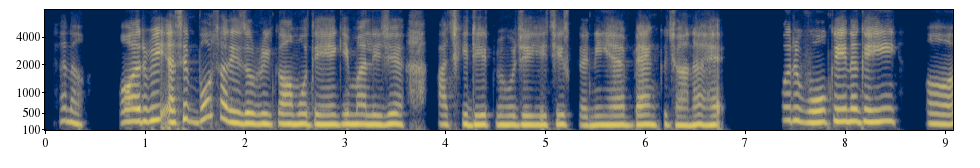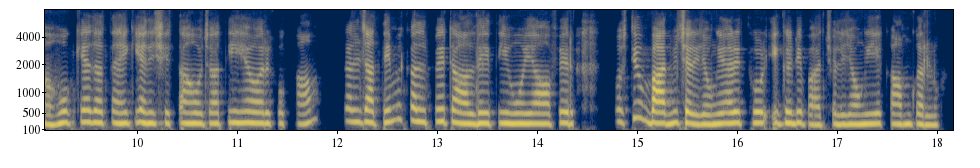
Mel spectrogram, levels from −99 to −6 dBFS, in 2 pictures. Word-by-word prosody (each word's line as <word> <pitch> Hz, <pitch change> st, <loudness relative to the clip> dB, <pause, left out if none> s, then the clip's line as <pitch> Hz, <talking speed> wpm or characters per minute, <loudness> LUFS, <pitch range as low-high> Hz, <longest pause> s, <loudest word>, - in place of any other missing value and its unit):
है 310 Hz, -, -9 dB
ना? 265 Hz, -5 st, -3 dB, 0.4 s
और 300 Hz, +2 st, +2 dB
भी 320 Hz, +2 st, +3 dB
ऐसे 290 Hz, +4 st, +1 dB
बहुत 350 Hz, +9 st, -4 dB
सारे 300 Hz, -8 st, +1 dB
ज़रूरी 245 Hz, -1 st, +2 dB
काम 240 Hz, 0 st, 0 dB
होते 235 Hz, -1 st, 0 dB
हैं 230 Hz, 0 st, +2 dB
कि 230 Hz, +1 st, -1 dB
मान 235 Hz, 0 st, +2 dB
लीजिए 225 Hz, +1 st, +1 dB, 0.4 s
आज 225 Hz, -1 st, -5 dB
की 235 Hz, -, -2 dB
डेट 225 Hz, +1 st, 0 dB
में 220 Hz, -, 0 dB
मुझे 220 Hz, 0 st, +1 dB
ये 220 Hz, 0 st, +1 dB
चीज़ 230 Hz, +1 st, -3 dB
करनी 210 Hz, +1 st, -1 dB
है, 220 Hz, 0 st, +2 dB
बैंक 225 Hz, 0 st, 0 dB
जाना 210 Hz, 0 st, 0 dB
है। 220 Hz, -, +1 dB, 0.6 s
और 325 Hz, 0 st, -3 dB
वो 275 Hz, -1 st, +1 dB
कहीं 300 Hz, +1 st, +2 dB
न 300 Hz, 0 st, +2 dB
कहीं 295 Hz, +1 st, +1 dB, 0.3 s
अ, -, -, -6 dB
हो 235 Hz, +2 st, +1 dB
क्या 285 Hz, -1 st, 0 dB
जाता 270 Hz, -1 st, -1 dB
है 255 Hz, 0 st, +3 dB
कि 270 Hz, +3 st, -6 dB
अनिश्चितता 255 Hz, -1 st, 0 dB
हो 255 Hz, 0 st, +3 dB
जाती 265 Hz, +2 st, -1 dB
है 270 Hz, -, +2 dB
और 260 Hz, -1 st, +2 dB
वो -, -, -4 dB
काम 245 Hz, +4 st, -7 dB, 0.3 s
टल 295 Hz, -1 st, -2 dB
जाते 275 Hz, -1 st, +1 dB
हैं। 290 Hz, -, 0 dB
मैं 345 Hz, -, -9 dB
कल 300 Hz, -2 st, +1 dB
पे 300 Hz, 0 st, 0 dB
टाल 255 Hz, -4 st, +2 dB
देती 255 Hz, +1 st, +1 dB
हूँ 250 Hz, 0 st, +3 dB
या 245 Hz, 0 st, +2 dB
फ़िर 265 Hz, -2 st, 0 dB
सोचती 290 Hz, +5 st, -9 dB
हूँ 370 Hz, -5 st, -5 dB
बाद 260 Hz, -2 st, +7 dB
में 255 Hz, -, +2 dB
चली 255 Hz, -3 st, +2 dB
जाऊँगी 235 Hz, +1 st, +2 dB
अरे! 260 Hz, +1 st, +3 dB
थोड़ 265 Hz, +1 st, -1 dB
1 255 Hz, -2 st, -5 dB
घंटे 265 Hz, 0 st, +3 dB
बाद 225 Hz, -3 st, -4 dB
चली 230 Hz, +1 st, -3 dB
जाऊँगी 230 Hz, +1 st, +2 dB
ये 245 Hz, -, 0 dB
काम 235 Hz, 0 st, 0 dB
कर 235 Hz, -1 st, -1 dB
लूँ। 215 Hz, 0 st, -2 dB
250 Hz, 240 wpm, -24 LUFS, 230-275 Hz, 0.6 s, बाद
